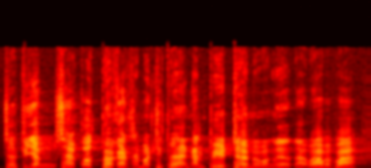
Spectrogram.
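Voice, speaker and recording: A man preaching a sermon as pastor, talking in a lively, joking way. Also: sits high, fast talker. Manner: lively, joking, mixes in Javanese.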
